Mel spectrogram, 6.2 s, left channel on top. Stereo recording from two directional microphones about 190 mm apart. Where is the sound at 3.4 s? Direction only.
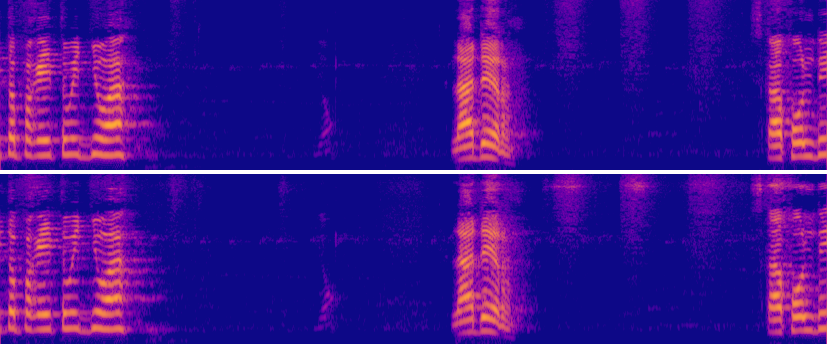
25° left (ahead or behind).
